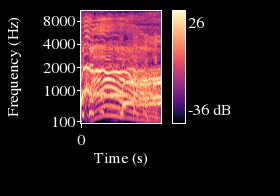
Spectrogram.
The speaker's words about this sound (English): Start screaming uncontrollably.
